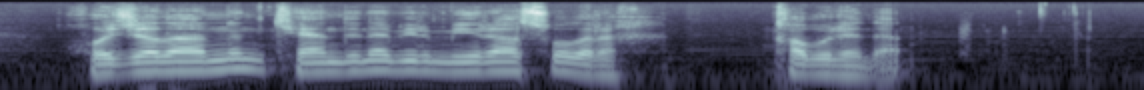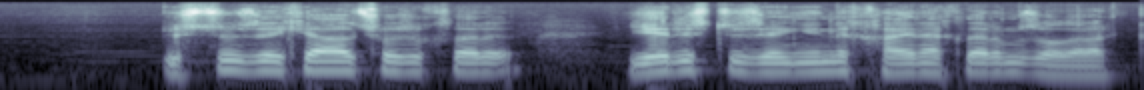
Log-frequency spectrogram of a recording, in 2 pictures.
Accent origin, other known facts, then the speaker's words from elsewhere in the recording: Nevşehir, Turkey; born there; 1981 Nevşehir doğumluyum.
